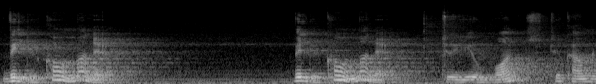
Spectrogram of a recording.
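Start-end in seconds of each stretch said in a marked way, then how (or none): 0.0-1.0 short "vill du", emphasized "komma", short "nu"; stress on komma. Shown as a demonstration. Teacher giving a second example, stressing main verb "komma". 2.9-3.8 short "vill du", emphasized "komma", short "nu"; stress on komma. Shown as a demonstration. Teacher giving a second example, stressing main verb "komma".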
